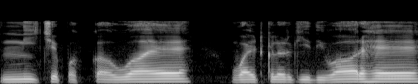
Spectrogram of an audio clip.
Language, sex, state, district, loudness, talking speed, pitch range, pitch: Hindi, male, Uttar Pradesh, Shamli, -16 LUFS, 130 wpm, 115-130 Hz, 120 Hz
